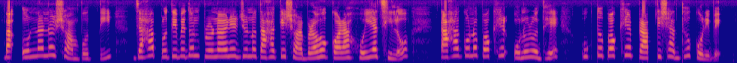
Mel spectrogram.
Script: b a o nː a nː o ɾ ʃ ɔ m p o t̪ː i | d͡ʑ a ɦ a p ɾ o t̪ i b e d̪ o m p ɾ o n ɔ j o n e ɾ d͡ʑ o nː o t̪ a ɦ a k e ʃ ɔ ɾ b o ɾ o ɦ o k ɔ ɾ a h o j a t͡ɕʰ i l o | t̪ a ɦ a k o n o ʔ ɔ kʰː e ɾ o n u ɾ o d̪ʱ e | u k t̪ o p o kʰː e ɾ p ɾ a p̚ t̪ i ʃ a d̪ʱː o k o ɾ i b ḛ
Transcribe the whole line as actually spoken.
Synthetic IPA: b a o nː a nː o ɾ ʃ ɔ m p o t̪ː i | d͡ʑ a ɦ a p ɾ o t̪ i b e d̪ o n p ɾ o n ɔ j o n e ɾ d͡ʑ o nː o t̪ a ɦ a k e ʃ ɔ ɾ b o ɾ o ɦ o k ɔ ɾ a h o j a t͡ɕʰ i l o | t̪ a ɦ a k o n o p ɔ kʰː e ɾ o n u ɾ o d̪ʱ e | u k t̪ o p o kʰː e ɾ p ɾ a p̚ t̪ i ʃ a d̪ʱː o k o ɾ i b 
